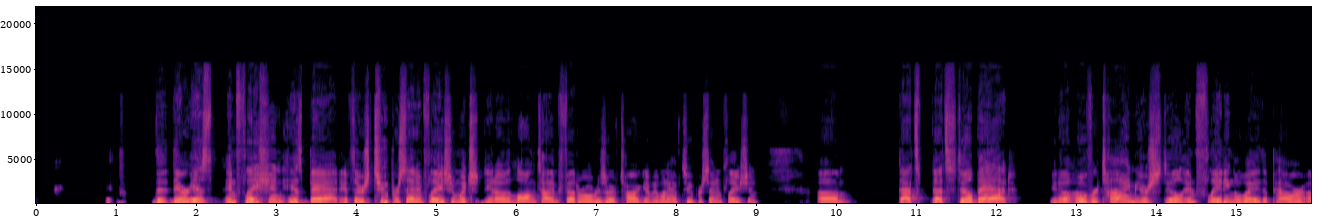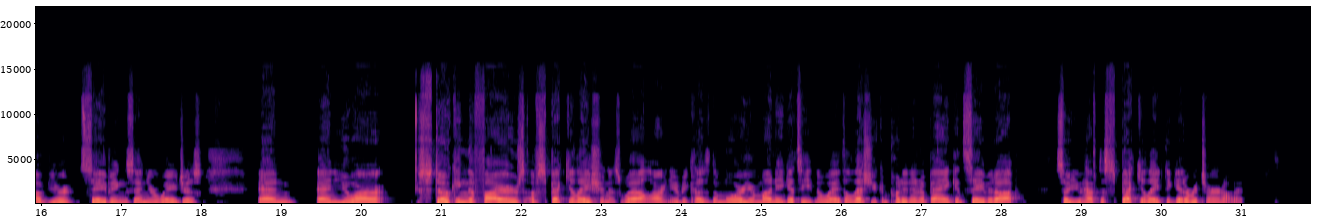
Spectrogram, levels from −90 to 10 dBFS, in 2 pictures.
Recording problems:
none

